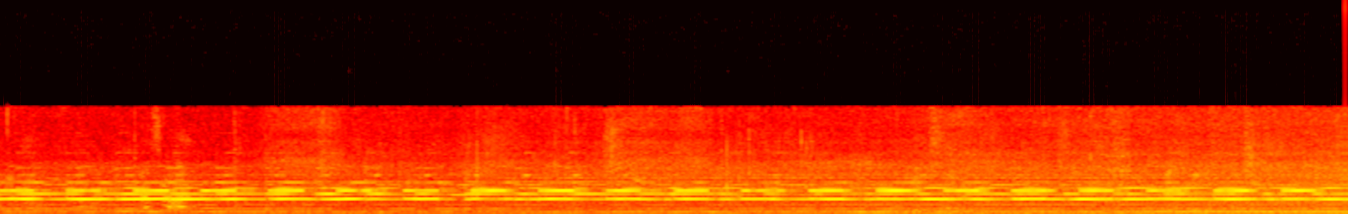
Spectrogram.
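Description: N class diesel-electric locomotive hauling carriages approaching the station, its engine hum growing slowly louder. A steady high electronic tone with a regular pulsing beep above it sounds throughout.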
